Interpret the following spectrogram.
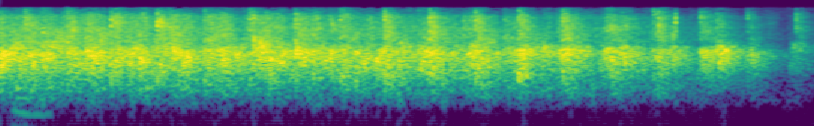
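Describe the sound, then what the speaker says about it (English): Audience applause at a defense research center announcement, a dense, even round of clapping from a large crowd that continues steadily and begins to taper off near the end. "let's give them a round of applause for their support as well"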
